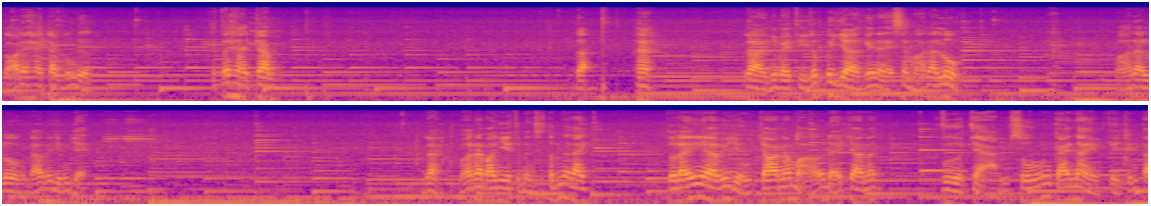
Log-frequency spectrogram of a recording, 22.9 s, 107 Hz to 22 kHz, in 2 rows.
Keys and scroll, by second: 3.1 2, 4.9 0, 6.0 Return, 6.0 0.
